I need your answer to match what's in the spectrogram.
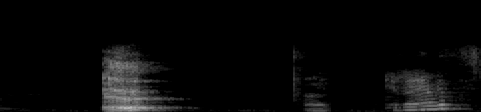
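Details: Adult woman burping after drinking soda in a burping contest: a loud, deep burp followed by brief speech.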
